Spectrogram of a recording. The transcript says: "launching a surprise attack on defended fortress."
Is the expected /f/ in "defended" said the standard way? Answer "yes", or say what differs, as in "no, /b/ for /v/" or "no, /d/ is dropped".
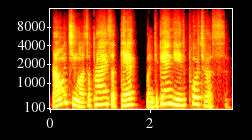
no, /p/ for /f/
